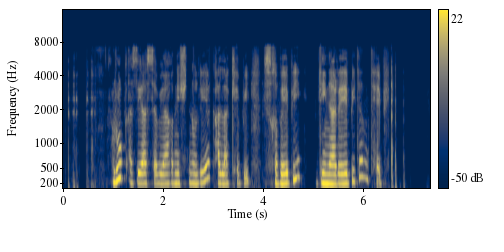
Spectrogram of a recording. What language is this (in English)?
Georgian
